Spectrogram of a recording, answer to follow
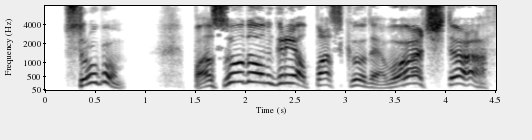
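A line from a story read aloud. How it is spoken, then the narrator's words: Loud laughing. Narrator (Russian): захохотал Гога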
